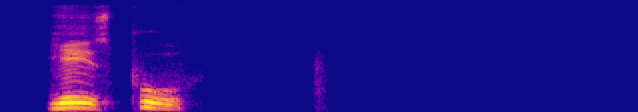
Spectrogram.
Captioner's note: speaking French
